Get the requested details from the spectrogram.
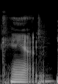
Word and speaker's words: Cannes: A little film festival I like to call Cannes. And it's not Cannes. – Oh. – It's not Cannes. There's a lot of different ways of pronouncing it, but it is Cannes.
